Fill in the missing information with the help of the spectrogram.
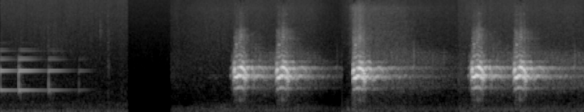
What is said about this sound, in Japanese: カラス泣いてますけど。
